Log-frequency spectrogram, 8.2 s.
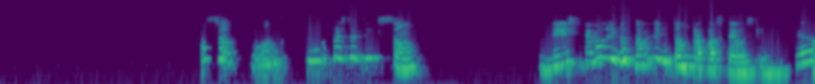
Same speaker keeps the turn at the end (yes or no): no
